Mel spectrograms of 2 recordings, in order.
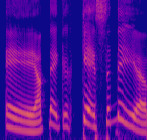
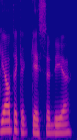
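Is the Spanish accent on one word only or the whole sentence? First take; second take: whole sentence; one word. First: The whole sentence has a Spanish accent. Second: Only the Spanish word has a Spanish accent.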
